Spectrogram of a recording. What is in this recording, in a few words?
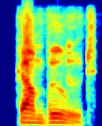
"gumboot", American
